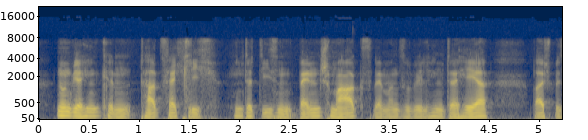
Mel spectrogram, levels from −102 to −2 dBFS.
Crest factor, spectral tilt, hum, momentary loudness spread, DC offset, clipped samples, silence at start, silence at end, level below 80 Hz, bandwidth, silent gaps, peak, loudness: 18 dB; -6.5 dB/octave; none; 9 LU; under 0.1%; under 0.1%; 0.2 s; 0 s; -42 dBFS; 8.2 kHz; none; -6 dBFS; -24 LUFS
